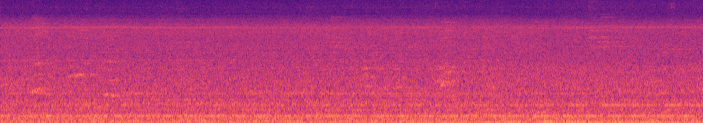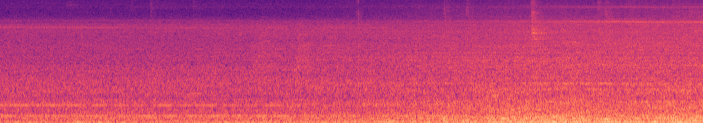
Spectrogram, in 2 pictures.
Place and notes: auf den bahnhofgleisen am frühen abend, eine zugansage
soundmap nrw:
social ambiences, topographic field recordings
bahnhof, gleis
